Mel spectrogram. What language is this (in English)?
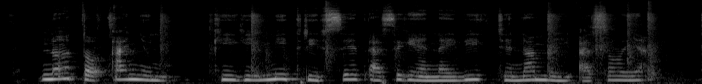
Kalenjin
